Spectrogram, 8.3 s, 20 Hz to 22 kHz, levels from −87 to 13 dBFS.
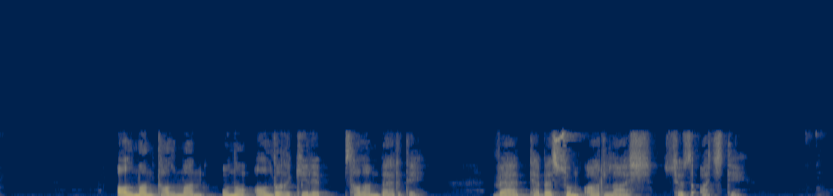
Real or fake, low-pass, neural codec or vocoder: real; 7.2 kHz; none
